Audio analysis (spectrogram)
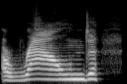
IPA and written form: araʊnd (around)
